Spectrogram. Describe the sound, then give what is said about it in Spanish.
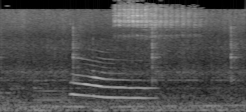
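An old female cat lets out a single drawn-out meow that slides downward in pitch, clear, over a steady low background rumble with no one talking. “Gata vieja, no te mueras, la vamos a encontrar, te lo prometo.”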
